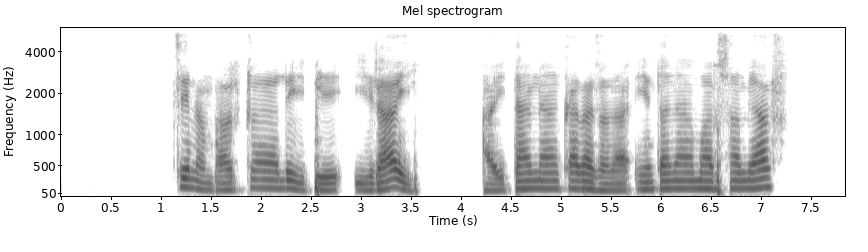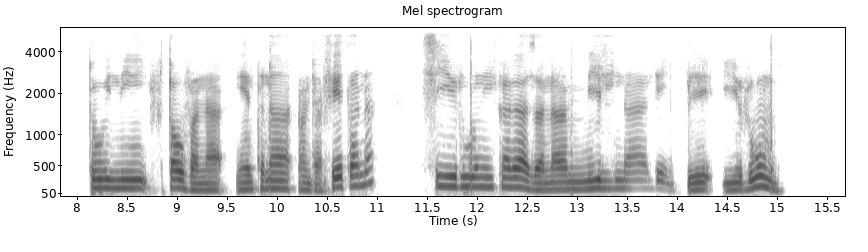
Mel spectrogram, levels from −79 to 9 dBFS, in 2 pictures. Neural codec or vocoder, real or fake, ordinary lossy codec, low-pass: codec, 44.1 kHz, 3.4 kbps, Pupu-Codec; fake; Opus, 64 kbps; 5.4 kHz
